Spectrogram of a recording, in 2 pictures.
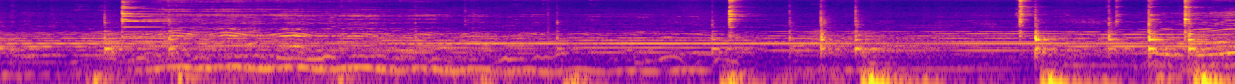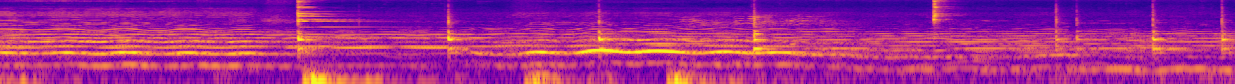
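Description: Bengali devotional kirtan music: a harmonium holding steady chords under a wavering sung melody that rises higher about halfway through, with hand-played barrel drum strokes at an irregular beat.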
